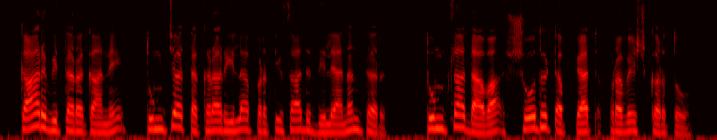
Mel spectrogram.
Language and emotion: Marathi, neutral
